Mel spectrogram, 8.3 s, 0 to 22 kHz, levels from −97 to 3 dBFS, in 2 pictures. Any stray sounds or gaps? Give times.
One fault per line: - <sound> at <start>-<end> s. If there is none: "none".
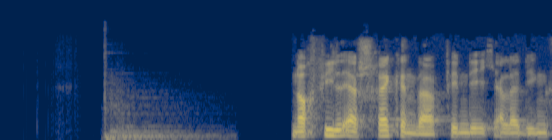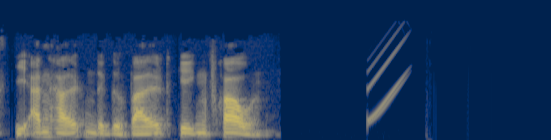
- thud at 0.8-1.8 s
- chirp at 6.9-7.2 s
